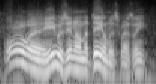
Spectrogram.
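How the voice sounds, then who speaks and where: An actor playing a blustery but sheepish police official in a 1940s radio drama. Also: male voice, a little high, big pitch swings, brisk. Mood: blustery, apologetic. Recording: dull, muffled vintage radio recording.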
